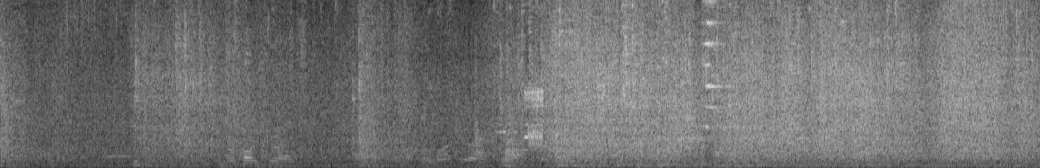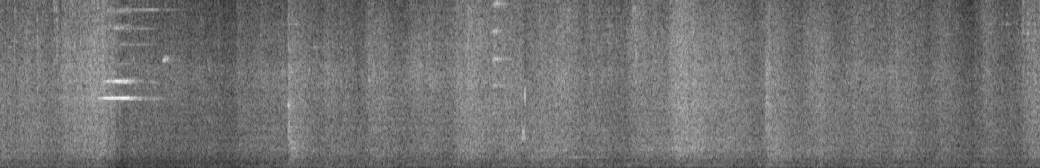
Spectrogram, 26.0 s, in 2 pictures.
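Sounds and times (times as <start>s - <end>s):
freight train wheels rumbling: 0.0s - 26.0s
train wheel squeal: 8.8s - 9.1s, 14.2s - 15.2s.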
